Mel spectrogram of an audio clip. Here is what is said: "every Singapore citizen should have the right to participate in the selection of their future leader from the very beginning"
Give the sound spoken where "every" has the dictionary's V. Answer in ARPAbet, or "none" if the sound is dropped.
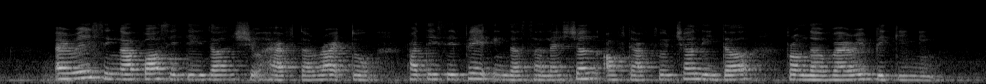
none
